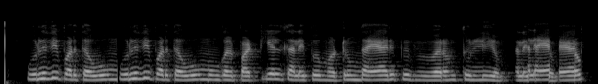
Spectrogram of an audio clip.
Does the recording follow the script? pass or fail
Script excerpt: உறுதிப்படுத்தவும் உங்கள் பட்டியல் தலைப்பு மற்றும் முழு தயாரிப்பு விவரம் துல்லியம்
fail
